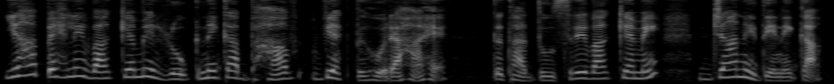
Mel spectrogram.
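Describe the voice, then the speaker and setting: Woman reading a grammar lesson, lively intonation. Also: mid-range voice, no room sound. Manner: precise, measured textbook reading. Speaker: grammar teacher narrating a lesson. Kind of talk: scripted lesson narration.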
